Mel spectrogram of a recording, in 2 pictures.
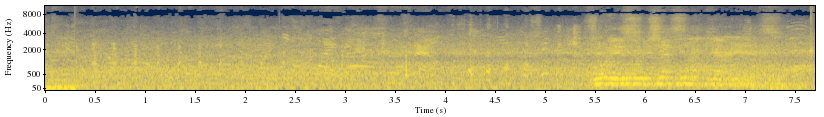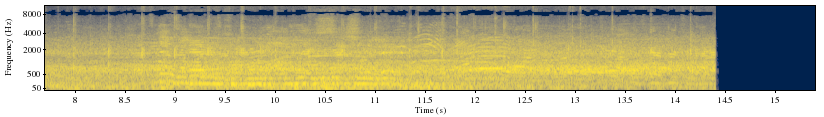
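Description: A large stadium crowd cheers and roars outdoors.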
